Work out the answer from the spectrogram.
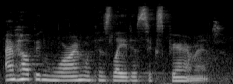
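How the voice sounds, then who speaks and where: Earnest young female student, acted by a woman, quietly caring, game drama, noticeable background noise. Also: medium pitch, fast talker, close to an everyday voice. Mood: casual, friendly. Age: young adult. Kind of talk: naturalistic video game acting.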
